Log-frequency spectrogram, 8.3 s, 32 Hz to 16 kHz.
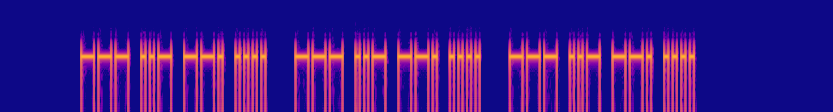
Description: Morse code, heard as a keyed tone, about 28 wpm, 700 Hz. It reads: OUGH OUGH OUGH
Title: Multi-letter Phonemes Repeated 3x 28wpm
